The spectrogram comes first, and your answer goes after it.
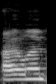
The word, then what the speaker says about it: island: Island S is silent.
